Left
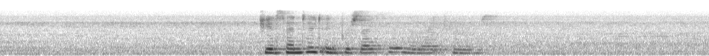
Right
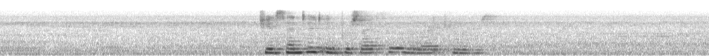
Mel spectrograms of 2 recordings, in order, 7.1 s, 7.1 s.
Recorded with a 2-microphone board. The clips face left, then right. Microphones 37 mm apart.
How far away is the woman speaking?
About 0.8 m.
